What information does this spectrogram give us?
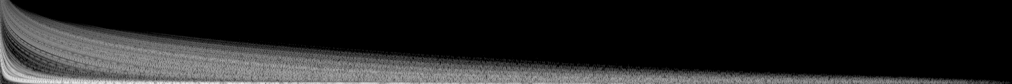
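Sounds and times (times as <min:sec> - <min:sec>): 
downward sweep effect: 0:00.0 - 0:05.0.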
